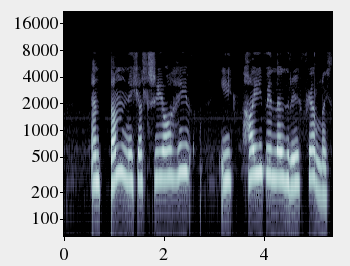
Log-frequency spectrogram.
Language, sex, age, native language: Icelandic, male, 12, Icelandic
